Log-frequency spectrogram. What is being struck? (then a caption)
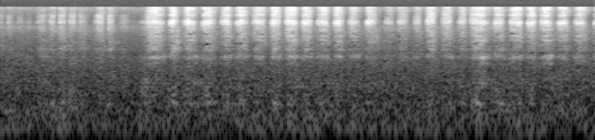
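Wooden colored pencil on a paper coloring page. A brown wooden colored pencil is rubbed back and forth over a flat printed coloring book page lying on a table, shading a curtain at the right edge of the page. After a softer, faint scratching at first, the strokes settle into a steady, quick rhythm of bright, papery scratches, about three per second. The result is a quiet, hissy rubbing texture with little low end.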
